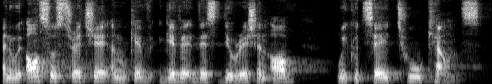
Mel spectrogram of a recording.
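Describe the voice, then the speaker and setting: A man's voice: mid-range voice, fairly even intonation, takes it slowly, mellow. A man with an Egyptian accent, an imam giving a classroom lecture on recitation, explaining step by step, checking in with his students and switching between Arabic and English. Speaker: imam teaching Quran recitation.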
